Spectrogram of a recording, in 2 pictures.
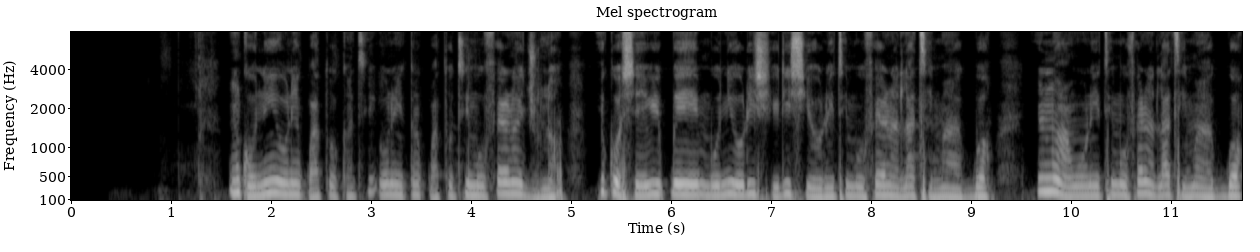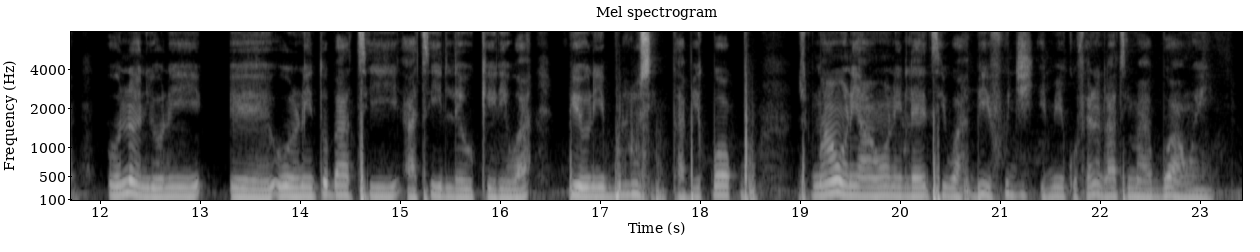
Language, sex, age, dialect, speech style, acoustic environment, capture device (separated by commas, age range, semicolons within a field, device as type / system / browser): Yoruba, male, 25-34, Nigeria - Ibadan, relaxed; focused, silence; traffic, mobile / Linux / Chrome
